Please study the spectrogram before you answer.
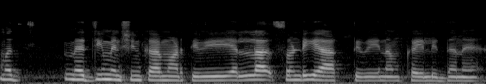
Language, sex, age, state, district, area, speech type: Kannada, female, 30-45, Karnataka, Vijayanagara, rural, spontaneous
